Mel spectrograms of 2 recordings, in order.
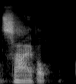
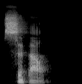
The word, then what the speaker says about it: Cybele: The mother god was called Cybele or Cybele. – Everyone pronounces things different. This is one thing that we struggle with on this, because I did look up these pronunciations and everyone pronounces them different.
